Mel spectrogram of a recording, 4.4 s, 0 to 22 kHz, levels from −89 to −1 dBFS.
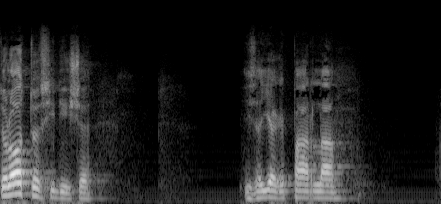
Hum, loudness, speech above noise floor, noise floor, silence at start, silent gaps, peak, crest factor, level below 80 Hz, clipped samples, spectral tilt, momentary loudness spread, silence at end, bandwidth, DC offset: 60 Hz at -60 dBFS; -26 LUFS; 47 dB; -71 dBFS; 0 s; none; -4 dBFS; 22 dB; -58 dBFS; under 0.1%; -5.5 dB/octave; 17 LU; 1 s; 11 kHz; under 0.1%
